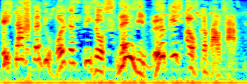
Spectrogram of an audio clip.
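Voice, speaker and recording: A man's voice: very high-pitched, wildly swooping pitch, moderate pace, noisy background, heavily acted. An actor playing a grumpy, stubborn bear handyman in a cartoon radio play, with a sarcastic manner.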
